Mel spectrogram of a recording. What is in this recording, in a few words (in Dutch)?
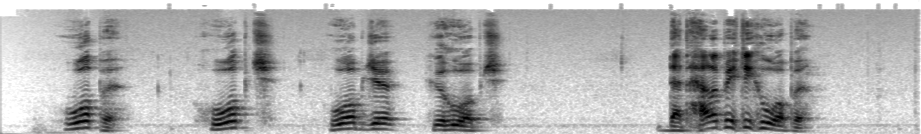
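hopen, Limburgse gesproken woordenboeken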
